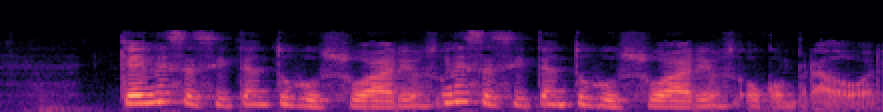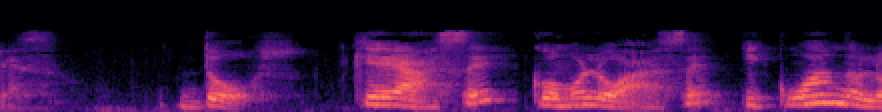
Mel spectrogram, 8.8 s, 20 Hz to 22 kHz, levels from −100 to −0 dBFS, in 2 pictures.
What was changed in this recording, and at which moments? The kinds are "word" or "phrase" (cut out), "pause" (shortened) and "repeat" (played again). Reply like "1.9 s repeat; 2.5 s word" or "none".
2.2 s repeat; 6.0 s pause; 7.0 s pause

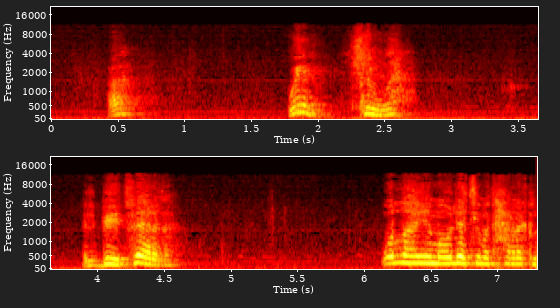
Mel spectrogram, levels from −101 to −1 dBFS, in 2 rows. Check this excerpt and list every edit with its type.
2.2 s pause

